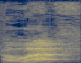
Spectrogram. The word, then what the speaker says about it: Aleph: I don't know if I'm pronouncing it. Aleph? Aleph, yeah, that's right.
